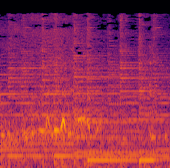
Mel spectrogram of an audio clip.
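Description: Background music with steady held notes and a wavering higher melody.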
